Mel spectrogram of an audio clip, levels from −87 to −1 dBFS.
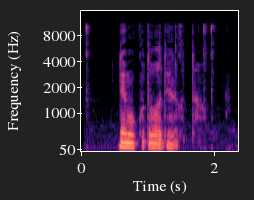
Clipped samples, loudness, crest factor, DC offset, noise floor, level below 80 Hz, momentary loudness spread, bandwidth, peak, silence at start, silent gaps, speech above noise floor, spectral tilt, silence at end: under 0.1%; -24 LUFS; 20 dB; under 0.1%; -48 dBFS; -54 dBFS; 21 LU; 11.5 kHz; -8 dBFS; 0.05 s; none; 25 dB; -6.5 dB/octave; 0.4 s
